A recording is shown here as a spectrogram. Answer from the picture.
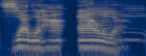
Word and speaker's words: Ziad Elia: And that is not a Malagasy name, but that is the name from us, and that is my name, so I pronounce it as my father pronounced it, Ziad Elia.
